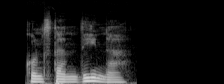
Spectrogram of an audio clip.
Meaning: a female given name, Constantina
- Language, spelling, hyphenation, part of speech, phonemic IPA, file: Greek, Κωνσταντίνα, Κων‧στα‧ντί‧να, proper noun, /kon.stanˈdi.na/, EL-Κωνσταντίνα.ogg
